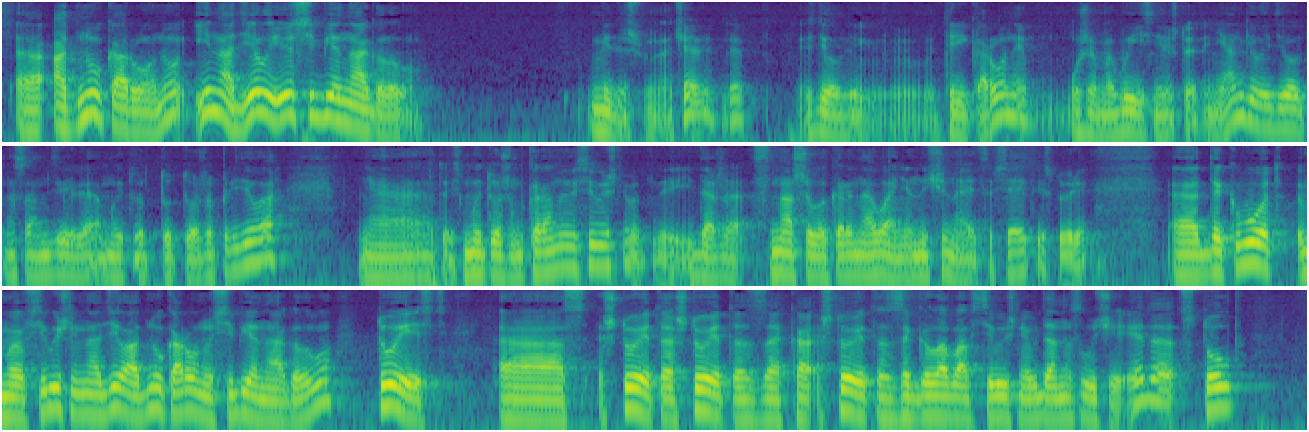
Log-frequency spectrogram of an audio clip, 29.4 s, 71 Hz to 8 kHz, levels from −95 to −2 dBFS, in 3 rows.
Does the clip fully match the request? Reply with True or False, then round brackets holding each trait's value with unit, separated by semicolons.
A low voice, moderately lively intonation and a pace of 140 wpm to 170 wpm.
True (110 Hz; 4.2 semitones; 150 wpm)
